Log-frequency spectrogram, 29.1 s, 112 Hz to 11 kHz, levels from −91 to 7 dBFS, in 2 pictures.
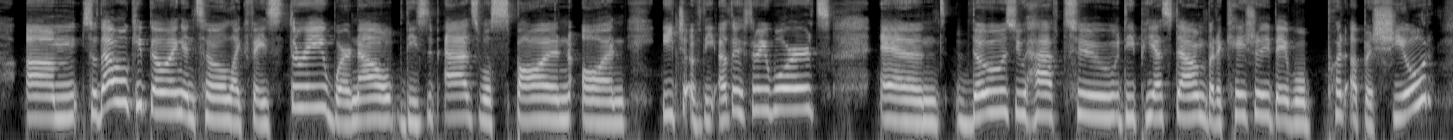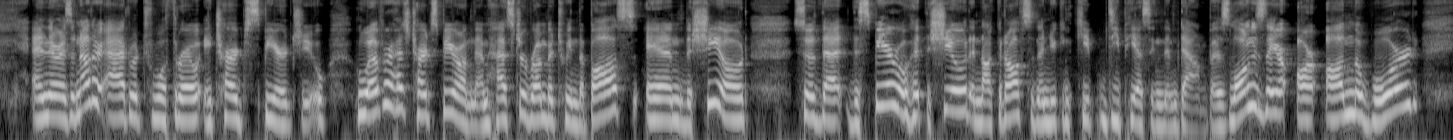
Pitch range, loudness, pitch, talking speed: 215-270 Hz, -20 LUFS, 235 Hz, 195 wpm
